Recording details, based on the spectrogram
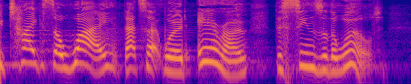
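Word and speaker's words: αἴρω: And it is very closely related to another Greek word, which is pronounced aero, which means to lift up, take away, and remove. And Strong says it's comparable to this word aero.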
